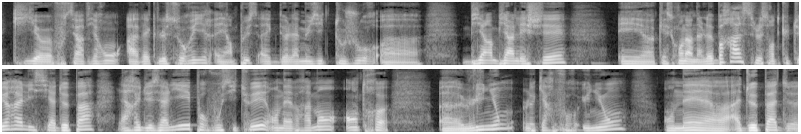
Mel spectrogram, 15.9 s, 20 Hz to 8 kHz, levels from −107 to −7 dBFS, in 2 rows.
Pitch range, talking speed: 95-125 Hz, 200 wpm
